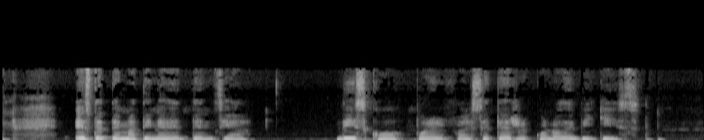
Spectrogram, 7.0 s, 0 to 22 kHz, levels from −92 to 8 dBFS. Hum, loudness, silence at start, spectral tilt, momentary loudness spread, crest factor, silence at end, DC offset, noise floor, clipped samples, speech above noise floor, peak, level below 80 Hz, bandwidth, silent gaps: none; -26 LUFS; 0.05 s; -5 dB/octave; 14 LU; 20 dB; 0.4 s; under 0.1%; -61 dBFS; under 0.1%; 36 dB; -8 dBFS; -56 dBFS; 11.5 kHz; none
